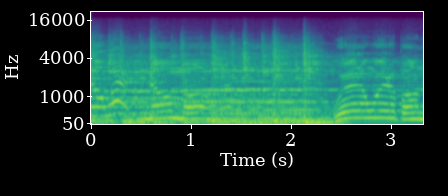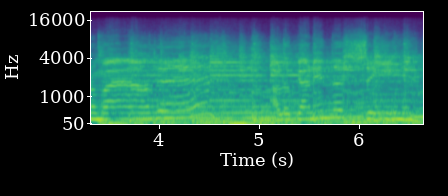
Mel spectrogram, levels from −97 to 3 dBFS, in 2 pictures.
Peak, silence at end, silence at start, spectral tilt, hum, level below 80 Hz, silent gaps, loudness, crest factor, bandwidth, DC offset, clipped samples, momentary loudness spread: 0 dBFS; 0 s; 0 s; -5 dB/octave; none; -26 dBFS; none; -14 LUFS; 12 dB; 12 kHz; 0.2%; under 0.1%; 2 LU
